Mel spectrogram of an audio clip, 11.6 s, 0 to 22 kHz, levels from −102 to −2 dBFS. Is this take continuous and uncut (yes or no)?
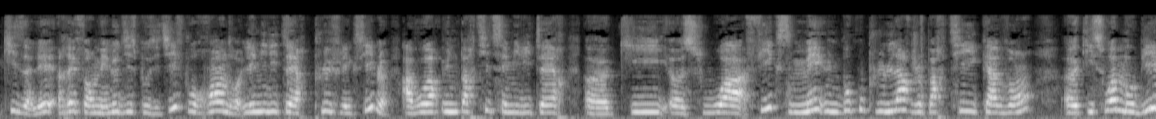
no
